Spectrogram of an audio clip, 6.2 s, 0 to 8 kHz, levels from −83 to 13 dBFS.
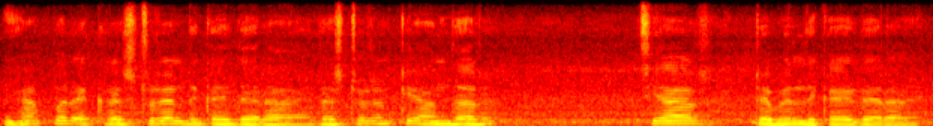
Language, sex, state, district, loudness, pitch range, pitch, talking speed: Hindi, male, Assam, Hailakandi, -15 LUFS, 150-170 Hz, 160 Hz, 165 wpm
